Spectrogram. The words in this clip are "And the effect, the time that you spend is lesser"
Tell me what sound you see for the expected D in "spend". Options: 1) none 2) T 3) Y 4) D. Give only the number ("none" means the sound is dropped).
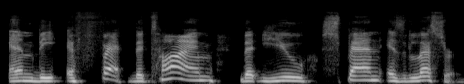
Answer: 1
